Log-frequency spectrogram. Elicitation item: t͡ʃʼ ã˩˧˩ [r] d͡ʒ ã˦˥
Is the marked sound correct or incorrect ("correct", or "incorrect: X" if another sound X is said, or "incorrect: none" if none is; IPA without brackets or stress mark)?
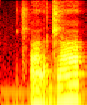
correct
